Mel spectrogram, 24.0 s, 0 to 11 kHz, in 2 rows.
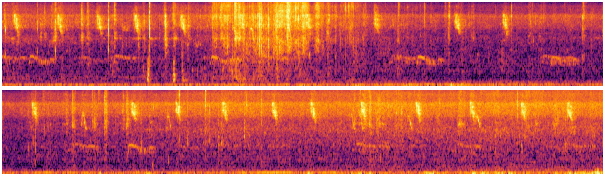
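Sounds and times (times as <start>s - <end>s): chickens clucking softly: 0.0s - 7.0s
chicks peeping: 0.0s - 17.6s.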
